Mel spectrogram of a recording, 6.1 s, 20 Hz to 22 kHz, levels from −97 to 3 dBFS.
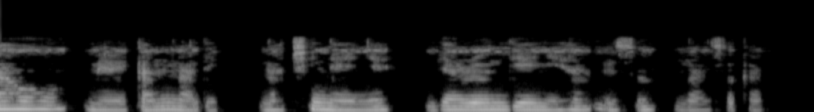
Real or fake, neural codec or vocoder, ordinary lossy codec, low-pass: real; none; none; 5.4 kHz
